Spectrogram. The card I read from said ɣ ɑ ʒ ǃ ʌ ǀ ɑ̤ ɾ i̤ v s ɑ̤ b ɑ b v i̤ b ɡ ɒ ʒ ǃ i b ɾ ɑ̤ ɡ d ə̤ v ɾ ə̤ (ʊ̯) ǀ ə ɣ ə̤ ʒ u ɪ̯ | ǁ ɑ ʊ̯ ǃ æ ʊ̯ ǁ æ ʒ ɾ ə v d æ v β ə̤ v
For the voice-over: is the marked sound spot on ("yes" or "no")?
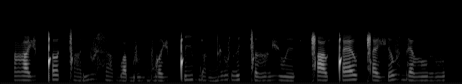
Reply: no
